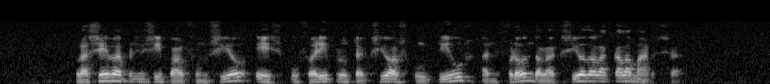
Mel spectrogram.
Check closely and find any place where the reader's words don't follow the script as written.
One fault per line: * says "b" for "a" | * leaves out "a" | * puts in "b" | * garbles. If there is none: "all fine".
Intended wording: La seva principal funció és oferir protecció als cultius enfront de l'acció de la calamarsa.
all fine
